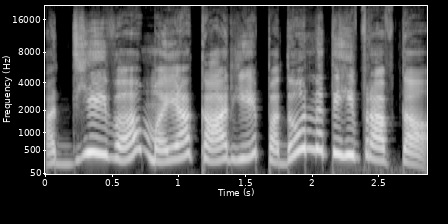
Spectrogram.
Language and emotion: Sanskrit, happy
